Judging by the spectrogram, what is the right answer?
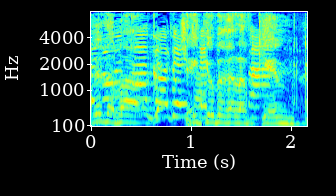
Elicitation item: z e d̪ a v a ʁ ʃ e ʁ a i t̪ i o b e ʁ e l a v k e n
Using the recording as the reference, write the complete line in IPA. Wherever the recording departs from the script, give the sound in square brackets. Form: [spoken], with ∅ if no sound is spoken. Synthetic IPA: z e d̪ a v a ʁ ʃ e [∅] a i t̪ i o [m] e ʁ [a] l a v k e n

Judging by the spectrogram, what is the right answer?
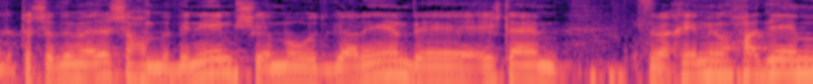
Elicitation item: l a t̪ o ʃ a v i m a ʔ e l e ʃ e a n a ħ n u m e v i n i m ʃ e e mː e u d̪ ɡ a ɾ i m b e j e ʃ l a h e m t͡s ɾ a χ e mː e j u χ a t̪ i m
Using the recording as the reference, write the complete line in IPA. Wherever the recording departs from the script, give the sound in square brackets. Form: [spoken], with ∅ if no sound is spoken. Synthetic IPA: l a t̪ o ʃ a v i m a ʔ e l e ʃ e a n a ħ n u m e v i n i m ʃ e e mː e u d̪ ɡ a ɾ i m [v] e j e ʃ l a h e m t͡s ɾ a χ [i] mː e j u [ħ] a [d̪] i m

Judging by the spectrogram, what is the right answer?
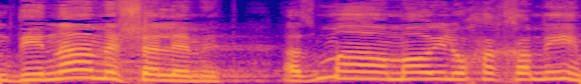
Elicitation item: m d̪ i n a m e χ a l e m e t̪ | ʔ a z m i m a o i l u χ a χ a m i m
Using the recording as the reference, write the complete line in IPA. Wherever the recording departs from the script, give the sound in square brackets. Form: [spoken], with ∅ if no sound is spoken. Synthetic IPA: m d̪ i n a m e [ʃ] a l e m e t̪ | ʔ a z m [a] m a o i l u [ħ] a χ a m i m

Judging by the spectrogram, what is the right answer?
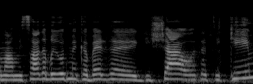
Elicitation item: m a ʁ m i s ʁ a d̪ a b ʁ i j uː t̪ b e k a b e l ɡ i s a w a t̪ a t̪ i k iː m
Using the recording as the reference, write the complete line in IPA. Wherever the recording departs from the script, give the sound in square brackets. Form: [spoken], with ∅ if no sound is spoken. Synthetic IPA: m a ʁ m i s ʁ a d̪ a b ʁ i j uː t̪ [m] e k a b e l ɡ i [ʃ] a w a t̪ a t̪ i k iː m

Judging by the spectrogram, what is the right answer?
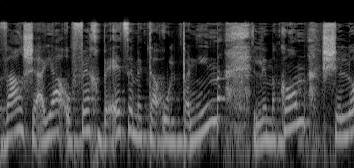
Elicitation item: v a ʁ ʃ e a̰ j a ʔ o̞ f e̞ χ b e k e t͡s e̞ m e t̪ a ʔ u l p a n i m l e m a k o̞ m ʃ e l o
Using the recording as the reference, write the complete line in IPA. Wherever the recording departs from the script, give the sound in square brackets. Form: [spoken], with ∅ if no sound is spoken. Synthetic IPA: v a ʁ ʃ e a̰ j a ʔ o̞ f e̞ χ b e [ʔ] e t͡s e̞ m e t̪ a ʔ u l p a n i m l e m a k o̞ m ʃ e l o

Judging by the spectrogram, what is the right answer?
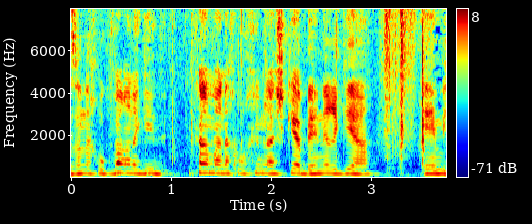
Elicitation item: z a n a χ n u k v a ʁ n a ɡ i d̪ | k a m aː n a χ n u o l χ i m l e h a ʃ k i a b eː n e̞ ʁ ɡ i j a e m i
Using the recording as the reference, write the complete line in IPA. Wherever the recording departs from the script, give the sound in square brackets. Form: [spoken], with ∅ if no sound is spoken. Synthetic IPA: z a n a χ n u k v a ʁ n a ɡ i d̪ | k a m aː n a χ n u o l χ i m l e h a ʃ k i a b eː n e̞ ʁ ɡ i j a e m i

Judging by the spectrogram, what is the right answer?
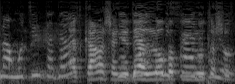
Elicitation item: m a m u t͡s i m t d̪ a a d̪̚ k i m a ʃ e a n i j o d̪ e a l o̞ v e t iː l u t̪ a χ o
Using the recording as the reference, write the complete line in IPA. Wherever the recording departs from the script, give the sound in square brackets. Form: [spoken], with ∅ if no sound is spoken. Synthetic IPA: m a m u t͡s i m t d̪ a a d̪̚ k [a] m a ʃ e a n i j o d̪ e a l o̞ [b] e [p] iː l u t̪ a [ʃ] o

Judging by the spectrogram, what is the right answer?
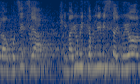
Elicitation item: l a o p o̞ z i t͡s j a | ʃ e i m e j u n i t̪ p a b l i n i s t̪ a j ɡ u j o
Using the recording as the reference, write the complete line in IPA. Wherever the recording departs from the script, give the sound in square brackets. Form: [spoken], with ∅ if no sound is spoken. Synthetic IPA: l a o p o̞ z i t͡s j a | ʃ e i m [a] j u [m] i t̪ [k] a b l i [m] i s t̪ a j ɡ u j o

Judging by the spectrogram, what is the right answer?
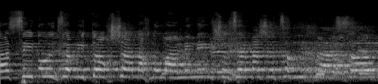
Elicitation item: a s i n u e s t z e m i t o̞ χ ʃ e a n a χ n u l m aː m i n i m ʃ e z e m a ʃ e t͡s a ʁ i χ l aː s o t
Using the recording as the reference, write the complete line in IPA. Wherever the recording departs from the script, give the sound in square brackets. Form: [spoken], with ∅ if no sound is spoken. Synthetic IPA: a s i n u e [∅] t z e m i t o̞ χ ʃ e a n a χ n u [∅] m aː m i n i m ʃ e z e m a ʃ e t͡s a ʁ i χ l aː s o t

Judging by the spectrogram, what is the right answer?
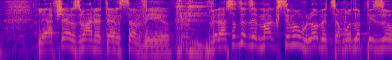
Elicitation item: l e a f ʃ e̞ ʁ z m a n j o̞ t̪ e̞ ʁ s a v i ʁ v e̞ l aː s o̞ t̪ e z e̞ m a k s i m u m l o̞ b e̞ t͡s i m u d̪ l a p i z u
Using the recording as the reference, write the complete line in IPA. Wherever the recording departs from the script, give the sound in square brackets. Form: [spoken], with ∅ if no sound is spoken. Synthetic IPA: l e a f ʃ e̞ ʁ z m a n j o̞ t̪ e̞ ʁ s a v i ʁ v e̞ l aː s o̞ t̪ e z e̞ m a k s i m u m l o̞ b e̞ t͡s [a] m u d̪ l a p i z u

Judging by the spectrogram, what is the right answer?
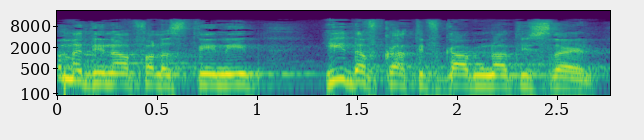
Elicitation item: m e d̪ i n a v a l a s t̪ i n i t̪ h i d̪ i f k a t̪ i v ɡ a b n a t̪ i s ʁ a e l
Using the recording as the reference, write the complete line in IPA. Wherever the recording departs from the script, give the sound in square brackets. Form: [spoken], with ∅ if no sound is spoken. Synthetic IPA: m e d̪ i n a [f] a l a s t̪ i n i t̪ h i d̪ [a] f k a t̪ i [f] ɡ a b n a t̪ i s ʁ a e l

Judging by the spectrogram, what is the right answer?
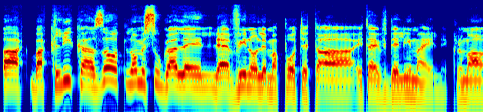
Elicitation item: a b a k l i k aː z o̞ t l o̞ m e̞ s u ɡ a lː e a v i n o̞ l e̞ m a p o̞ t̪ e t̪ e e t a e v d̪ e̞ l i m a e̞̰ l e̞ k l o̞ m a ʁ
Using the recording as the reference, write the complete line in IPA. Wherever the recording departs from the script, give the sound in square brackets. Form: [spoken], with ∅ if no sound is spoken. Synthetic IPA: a b a k l i k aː z o̞ t l o̞ m e̞ s u ɡ a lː e a v i n o̞ l e̞ m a p o̞ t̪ e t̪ [a] e t a e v d̪ e̞ l i m a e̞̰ l e̞ k l o̞ m a ʁ

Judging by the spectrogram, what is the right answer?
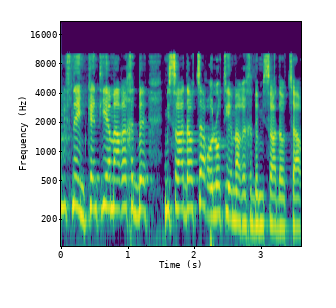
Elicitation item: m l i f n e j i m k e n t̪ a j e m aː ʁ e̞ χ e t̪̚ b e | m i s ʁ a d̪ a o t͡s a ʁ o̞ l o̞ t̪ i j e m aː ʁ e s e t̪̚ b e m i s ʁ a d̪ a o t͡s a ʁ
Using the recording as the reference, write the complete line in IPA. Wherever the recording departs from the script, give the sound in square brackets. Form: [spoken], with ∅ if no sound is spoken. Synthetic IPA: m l i f n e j i m k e n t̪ [i] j e m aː ʁ e̞ χ e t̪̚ b e | m i s ʁ a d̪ a o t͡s a ʁ o̞ l o̞ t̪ i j e m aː ʁ e [χ] e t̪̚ b e m i s ʁ a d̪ a o t͡s a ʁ

